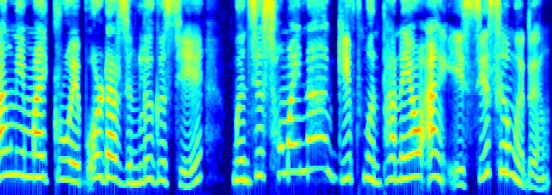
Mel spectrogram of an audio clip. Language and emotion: Bodo, surprised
